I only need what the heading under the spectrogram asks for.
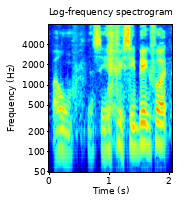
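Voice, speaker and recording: Out on a night walk, a man vlogs casually, rambling and cursing now and then in a slight Minnesotan accent. His voice is medium-pitched and darkish, at a normal speed, with a little background noise.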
